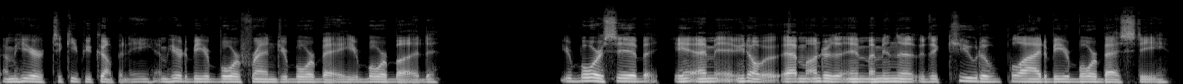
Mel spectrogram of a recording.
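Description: Rambling man with a gravelly voice. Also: mid-range voice, dry recording, studio quality. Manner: meandering, full of fillers and restarts, self-deprecating. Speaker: podcast host. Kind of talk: rambling sleep podcast monologue.

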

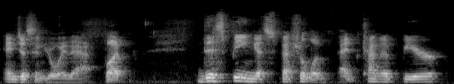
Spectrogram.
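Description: A man's voice: mid-range voice, expressive, measured pace, a bit bright. A man chatting casually as a podcast co-host, talking things over in a reflective way. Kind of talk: casual chat.

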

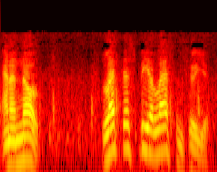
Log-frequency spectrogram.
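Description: A man's voice: a little high, very animated, normal speed, a little hiss or hum. An actor playing a breezy, wry young man in a 1950s radio drama. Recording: dull old radio recording.

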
